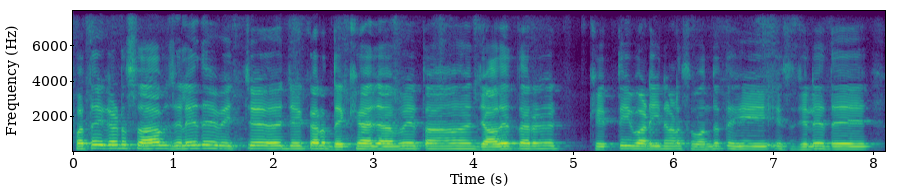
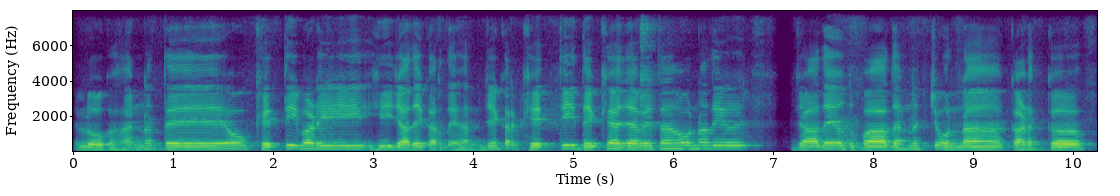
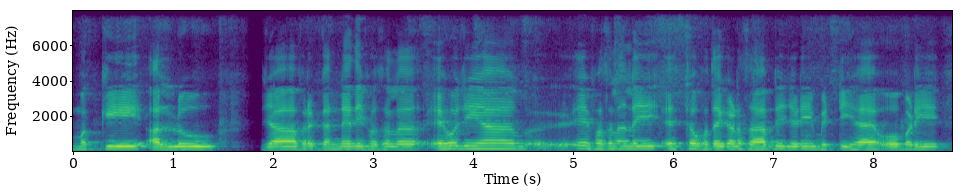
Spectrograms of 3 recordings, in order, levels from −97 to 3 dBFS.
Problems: background sounds at intervals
